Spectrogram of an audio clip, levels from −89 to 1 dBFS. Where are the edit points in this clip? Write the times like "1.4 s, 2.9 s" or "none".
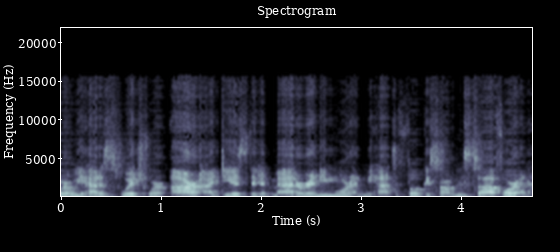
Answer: none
